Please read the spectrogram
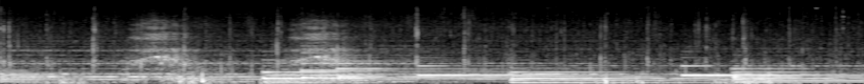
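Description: Background music of sustained, slowly changing chords. A horse whinnies twice over it, about two and four seconds in.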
